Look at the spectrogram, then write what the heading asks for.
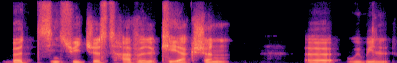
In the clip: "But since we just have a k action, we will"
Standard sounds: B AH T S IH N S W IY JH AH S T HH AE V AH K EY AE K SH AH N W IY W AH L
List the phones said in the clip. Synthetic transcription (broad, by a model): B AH T S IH N S W IY JH AH S T HH AE V AH K EY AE K SH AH N W IY W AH L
